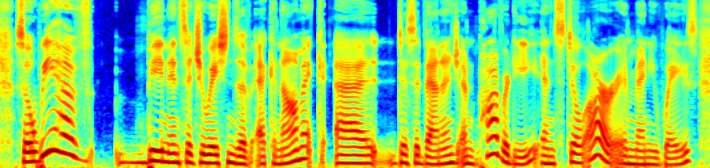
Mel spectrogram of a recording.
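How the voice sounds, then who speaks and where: A woman speaks in an ordinary speaking voice at a fairly low pitch, with ordinary pitch variation and a moderate pace. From Canada. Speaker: theologian and professor, practical theology researcher. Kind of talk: interview discussion, explanatory.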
